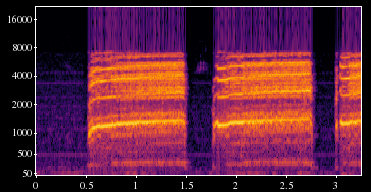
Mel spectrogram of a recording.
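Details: Harsh, rasping screams from a peregrine falcon at its nest on 28 August 2021, two long steady cries about a second each, a third starting at the end, with short quiet gaps.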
